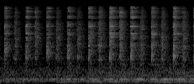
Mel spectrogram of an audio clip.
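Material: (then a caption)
Metal. A budget airsoft rifle is shaken to show that its metal outer barrel is not fixed in place. Rapid, bright clicking rattles repeat steadily with very short ring, over a faint low hum. The loose outer barrel rattles with each shake.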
